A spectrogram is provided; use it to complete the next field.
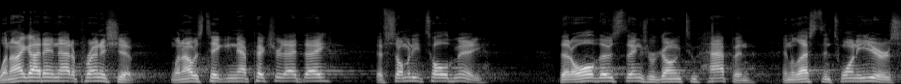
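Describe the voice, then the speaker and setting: Here is a man with a Philadelphia accent and a fairly high pitch. He talks at a fairly quick pace in an animated tone. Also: ordinary pitch variation. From US Northeast, Philadelphia. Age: 40s. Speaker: contractor executive, former pipefitter apprentice. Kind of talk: conference speech. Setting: stage with audience. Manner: fast.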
